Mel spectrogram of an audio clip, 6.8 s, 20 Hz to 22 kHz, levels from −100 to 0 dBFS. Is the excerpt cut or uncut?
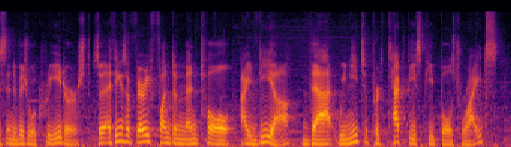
cut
